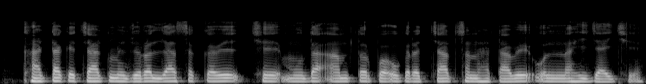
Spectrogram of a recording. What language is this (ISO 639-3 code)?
mai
